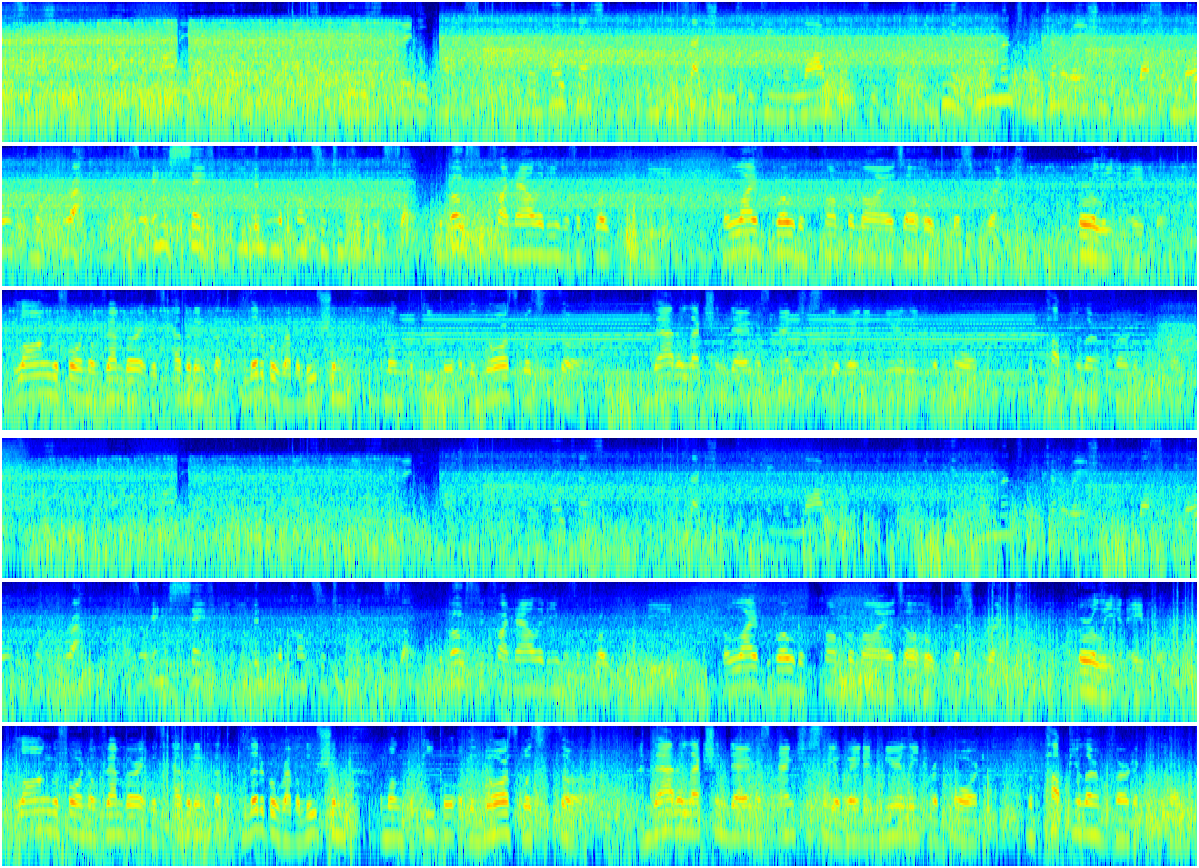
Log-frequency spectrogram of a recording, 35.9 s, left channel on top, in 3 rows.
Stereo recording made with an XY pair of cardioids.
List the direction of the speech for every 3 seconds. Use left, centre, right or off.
left, left, left, left, left, left, left, centre, centre, right, right, right.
